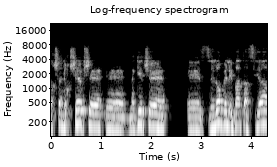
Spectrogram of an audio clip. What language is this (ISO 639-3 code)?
heb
